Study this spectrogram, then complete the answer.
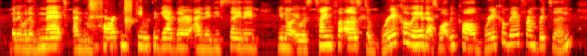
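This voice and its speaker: The speaker is somewhat breathy, talking at a moderate pace with ordinary pitch variation. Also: woman. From Barbados. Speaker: evangelist. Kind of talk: casual chat.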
